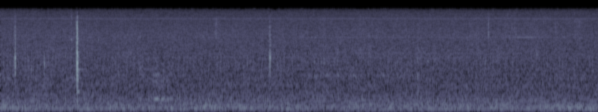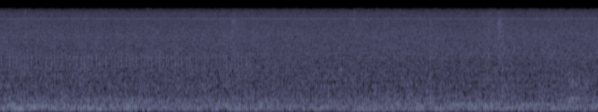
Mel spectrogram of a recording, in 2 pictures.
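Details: Steady outdoor hiss with soft rustling and two sharp clicks near the start, no animal voice.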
